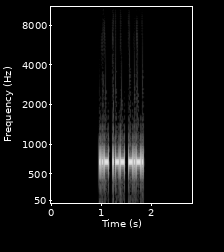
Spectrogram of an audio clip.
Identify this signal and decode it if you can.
Morse code, heard as a keyed tone, about 45 wpm, 700 Hz. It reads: UWC
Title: USA Call Sign Postfixes - 3 Letters 45wpm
